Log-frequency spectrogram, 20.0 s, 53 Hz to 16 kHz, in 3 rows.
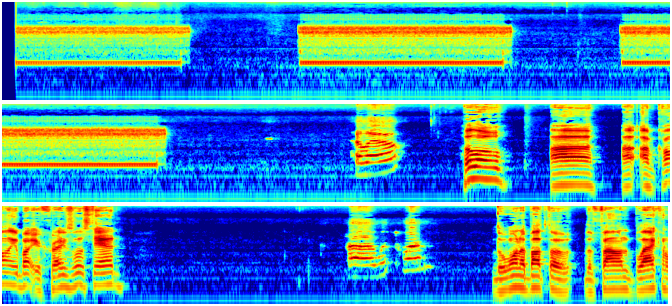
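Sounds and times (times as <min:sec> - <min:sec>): telephone ringback tone: 0:00.2 - 0:01.9, 0:03.0 - 0:05.2, 0:06.2 - 0:08.4.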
